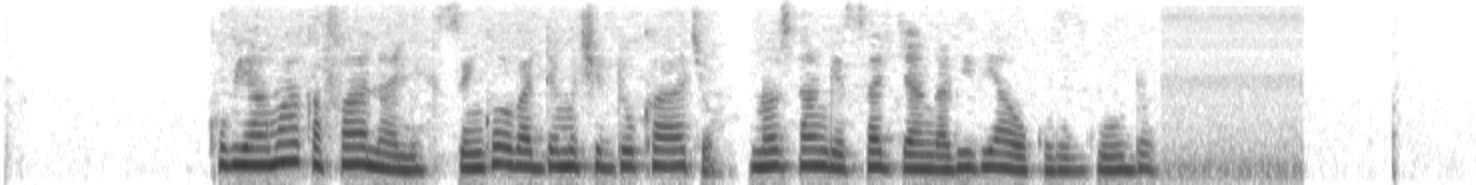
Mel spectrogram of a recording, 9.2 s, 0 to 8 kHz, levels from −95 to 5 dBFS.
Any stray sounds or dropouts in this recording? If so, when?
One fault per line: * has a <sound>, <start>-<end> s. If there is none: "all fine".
all fine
